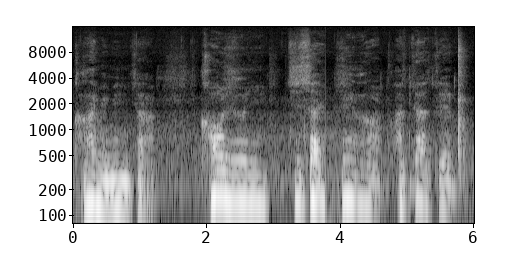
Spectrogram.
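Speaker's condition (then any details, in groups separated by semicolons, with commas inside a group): Tongue cancer, partial glossectomy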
